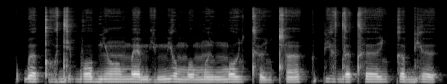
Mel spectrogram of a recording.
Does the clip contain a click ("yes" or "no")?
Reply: no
